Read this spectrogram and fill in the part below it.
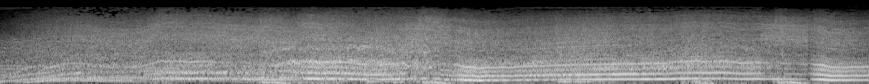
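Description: Tyres hiss on the road.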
